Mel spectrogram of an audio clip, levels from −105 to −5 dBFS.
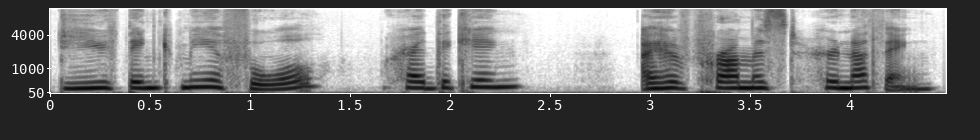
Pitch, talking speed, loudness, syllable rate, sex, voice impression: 235 Hz, 190 wpm, -17 LUFS, 4.8 syllables/s, female, feminine, adult-like, sincere, slightly calm, friendly, slightly sweet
